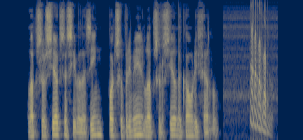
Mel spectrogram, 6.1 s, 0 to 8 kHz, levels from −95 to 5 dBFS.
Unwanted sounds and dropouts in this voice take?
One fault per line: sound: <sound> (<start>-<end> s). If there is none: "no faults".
sound: chirp (5.0-5.5 s)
